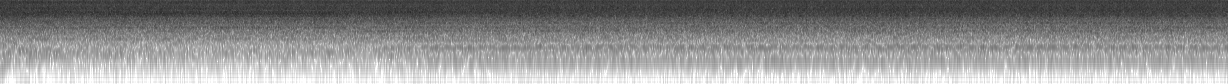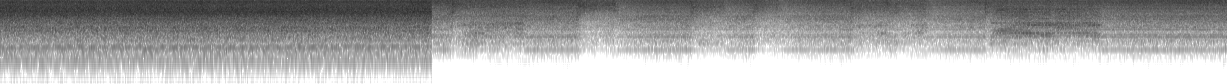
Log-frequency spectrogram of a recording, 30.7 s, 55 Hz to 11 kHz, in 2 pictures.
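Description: Black Fox ONE 2x72 belt grinder running with a piece of scrap steel pushed against the belt: a loud, steady grinding rasp. About two-thirds of the way through it drops abruptly to a quieter, uneven sound.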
